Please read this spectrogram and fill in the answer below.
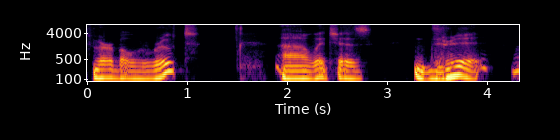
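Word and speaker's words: धृ: verbal root, which is dhr. In Roman transliteration, it would be DHR with a dot under the R, retroflex r, dhr, which is hard to pronounce.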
